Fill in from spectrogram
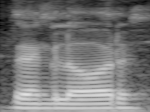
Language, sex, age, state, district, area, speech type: Punjabi, male, 18-30, Punjab, Ludhiana, urban, spontaneous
